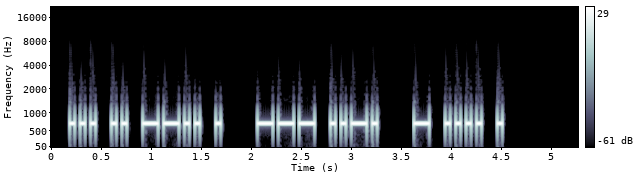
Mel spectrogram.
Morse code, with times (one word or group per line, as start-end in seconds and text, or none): 0.2-1.7 SIZE
2.1-3.3 OF
3.6-4.5 THE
